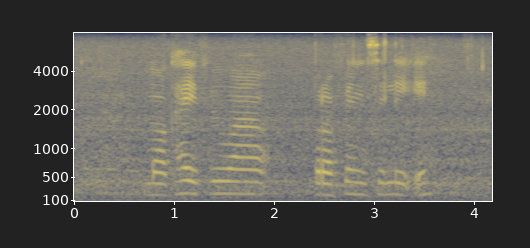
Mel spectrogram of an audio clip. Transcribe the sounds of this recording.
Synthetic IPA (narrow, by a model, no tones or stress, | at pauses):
mɔkʰaɪfɪwa | pʼrɔfɛn̩sɪlɪʔɪ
